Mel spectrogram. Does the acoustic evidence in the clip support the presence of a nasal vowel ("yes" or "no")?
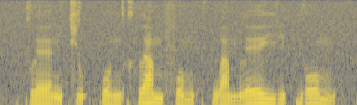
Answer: no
